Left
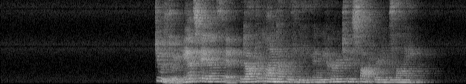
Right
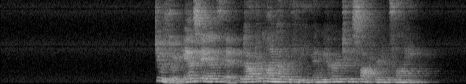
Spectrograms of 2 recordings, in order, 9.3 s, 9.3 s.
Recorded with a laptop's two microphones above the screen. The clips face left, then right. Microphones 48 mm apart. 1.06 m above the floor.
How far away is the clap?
No clap in this recording.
